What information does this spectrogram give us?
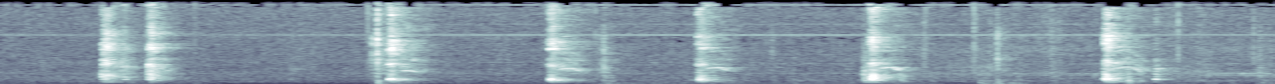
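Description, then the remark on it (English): A person coughs repeatedly, about six or seven sharp, dry coughs in a row, some in quick pairs, with brief pauses between them and no talking. “Okay, that's enough coughing”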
